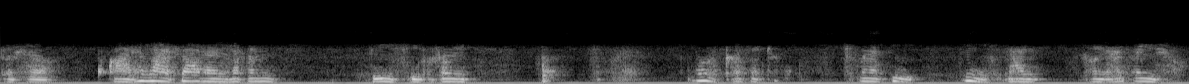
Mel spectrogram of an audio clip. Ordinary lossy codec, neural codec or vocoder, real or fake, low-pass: AAC, 24 kbps; codec, 44.1 kHz, 3.4 kbps, Pupu-Codec; fake; 5.4 kHz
